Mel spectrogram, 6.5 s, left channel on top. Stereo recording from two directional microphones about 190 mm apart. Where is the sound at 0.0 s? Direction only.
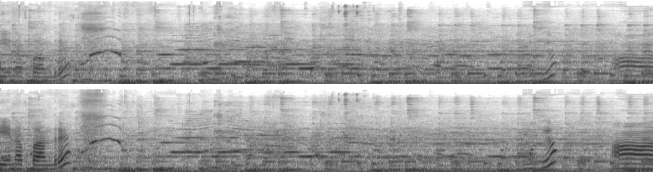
20° right (ahead or behind).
